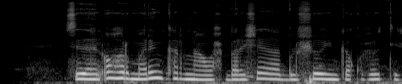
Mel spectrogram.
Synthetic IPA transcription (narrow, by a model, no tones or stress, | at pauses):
sɪðaːnʔʊɦɔrmɐɾɪŋkʰɐrnaːwɑħbɐɾɐʃɐðɐbʊlʃɔːjɪŋkʰɐqɔħɔːt̪ʰɪɣ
